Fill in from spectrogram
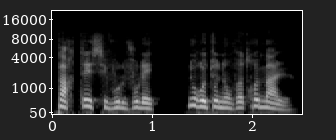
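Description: A woman's voice: lowish voice, moderate pace, dark tone, no echo, natural voice. A woman reading an audiobook, voicing a stern, sanctimonious nun who speaks with cold dignity. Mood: severe. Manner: dignified, severe, preaching.

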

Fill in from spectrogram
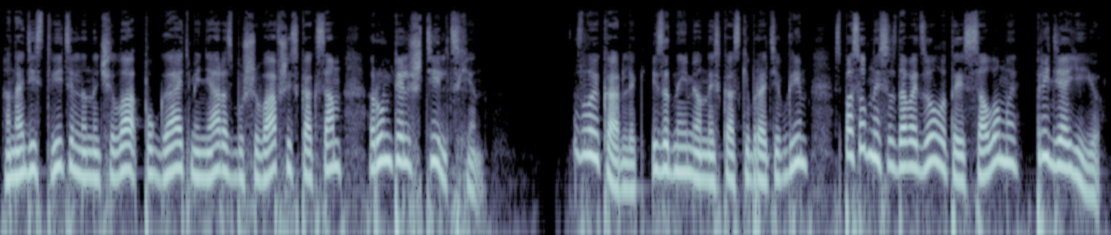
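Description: A woman's voice: fairly low pitch, animated, normal speed, mellow, dry recording, clean studio sound. A woman reading an audiobook, narrating a story in the first person. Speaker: audiobook reader. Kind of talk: scripted narration.

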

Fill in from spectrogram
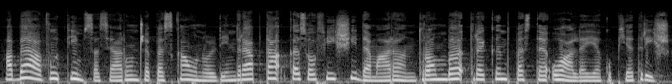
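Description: Mellow woman narrating an audiobook. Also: medium pitch.

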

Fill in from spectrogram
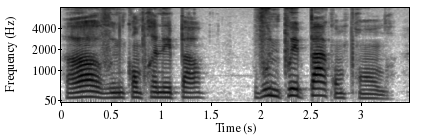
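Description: A woman reading aloud who voices an excitable young English male inventor, exclaiming in loud, feverish outbursts. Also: deep voice, unhurried, no echo, studio quality.

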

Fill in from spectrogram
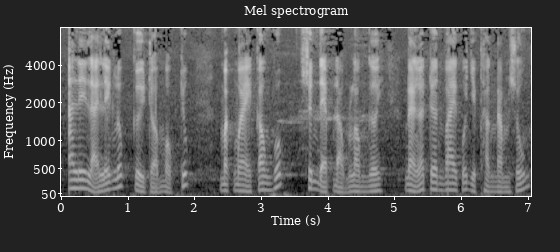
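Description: Male audiobook narrator, lowish voice, steady even read, faint background noise. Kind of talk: scripted novel narration.

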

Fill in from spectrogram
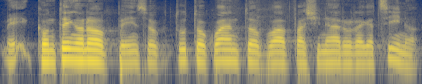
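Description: A male executive speaking as a radio interview guest. His voice sits at a middle pitch, and he answers in a measured, thoughtful way, laying out points one by one. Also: little pitch movement, a little mellow.

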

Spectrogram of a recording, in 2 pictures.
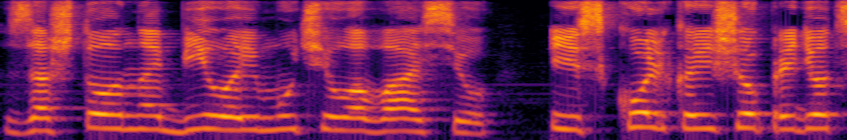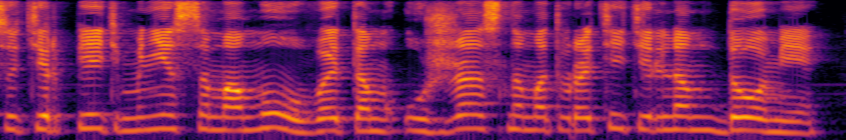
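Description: Woman reading an audiobook, slightly high voice. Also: fairly even intonation, moderate pace, few pauses. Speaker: narrator. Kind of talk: audiobook narration.

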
